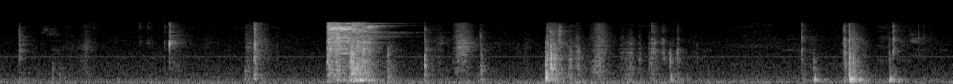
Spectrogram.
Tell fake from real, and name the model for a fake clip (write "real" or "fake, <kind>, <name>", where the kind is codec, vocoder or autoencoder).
real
